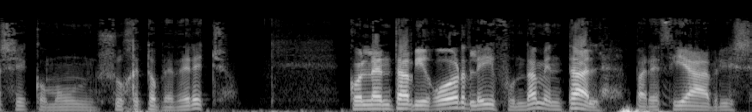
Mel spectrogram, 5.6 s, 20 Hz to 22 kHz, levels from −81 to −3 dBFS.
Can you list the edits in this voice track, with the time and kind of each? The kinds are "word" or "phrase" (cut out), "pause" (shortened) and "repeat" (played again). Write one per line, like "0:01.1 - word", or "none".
0:01.2 - word
0:03.1 - word
0:03.5 - word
